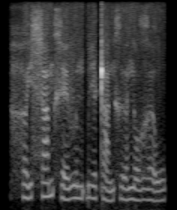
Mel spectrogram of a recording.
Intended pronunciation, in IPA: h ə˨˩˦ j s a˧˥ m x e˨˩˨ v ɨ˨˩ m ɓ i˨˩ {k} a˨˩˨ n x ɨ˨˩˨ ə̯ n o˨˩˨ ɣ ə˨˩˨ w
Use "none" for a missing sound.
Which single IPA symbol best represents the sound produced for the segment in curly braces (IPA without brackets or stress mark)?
ʈ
